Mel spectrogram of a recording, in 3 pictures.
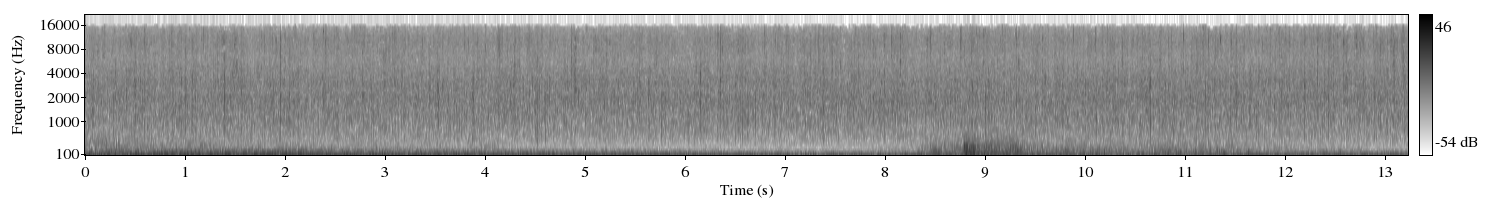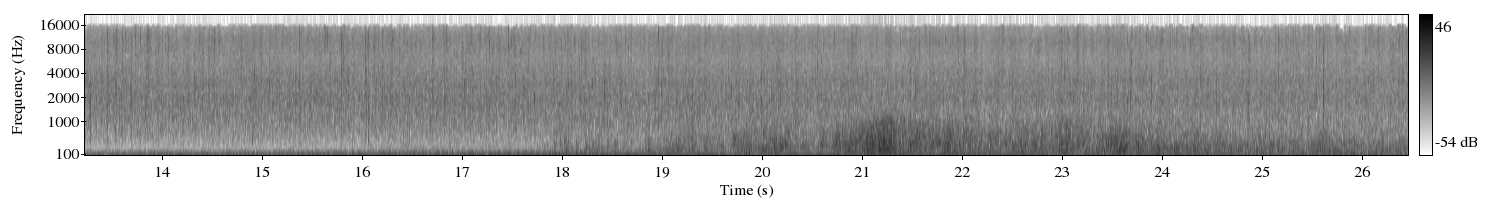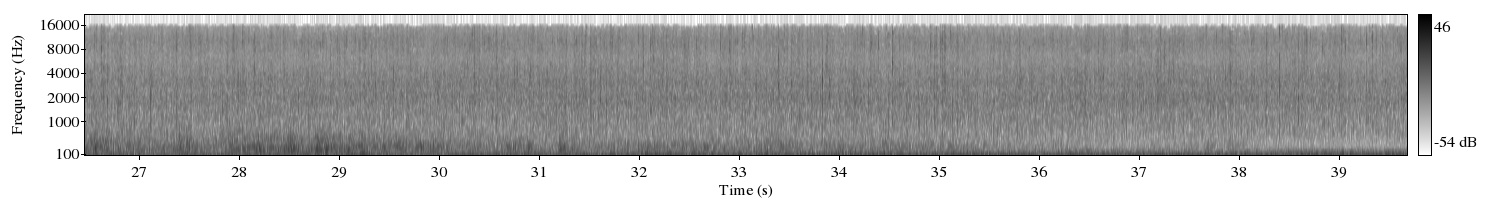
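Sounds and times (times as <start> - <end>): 
dense rain hissing: 0.0 - 39.6
thunder: 8.4 - 12.6, 17.8 - 36.8.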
